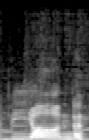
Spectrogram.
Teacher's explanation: So when you speak a vowel, it involves an unrestricted flow of air, and when you say words like beyond, you actually use your tongue up there at the roof of the mouth for the Y, so that is not a vowel. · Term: consonant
